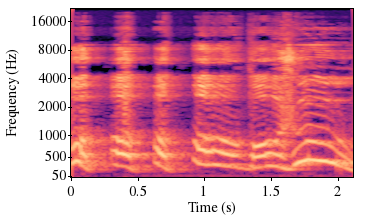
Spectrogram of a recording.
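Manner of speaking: put-on old man character voice. Answering a phone call from a child, a caller speaks in old bearded man voice. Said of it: "c'est bien la voix du vieux barbu".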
